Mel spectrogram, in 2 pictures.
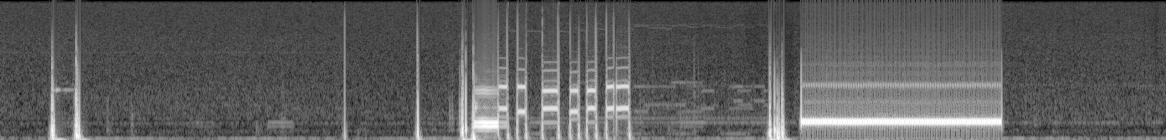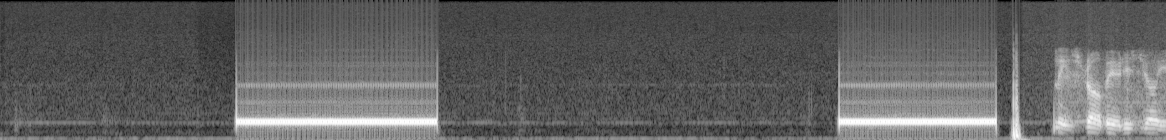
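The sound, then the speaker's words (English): A phone on a telco-provided key system hangs up with sharp clicks and a brief, rattling metallic ring from a relay, followed by a steady telephone tone that repeats in two-second bursts separated by silence. “Listen to the hang up and you'll hear a relay ring sound which is a telltale sign that they have a telco provided key system.”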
